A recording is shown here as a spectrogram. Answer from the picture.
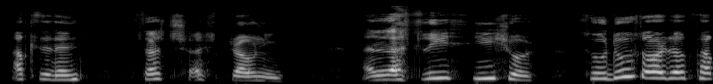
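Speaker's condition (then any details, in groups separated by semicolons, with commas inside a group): Cerebral palsy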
